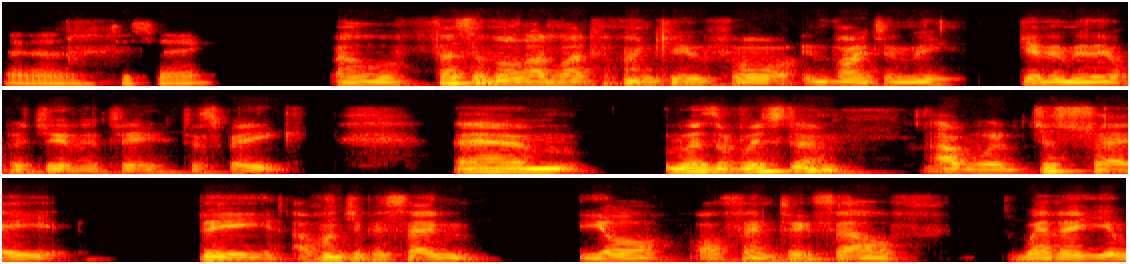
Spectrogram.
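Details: Person who stutters, speaking as a guest in a conversation about stuttering; stuttering.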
